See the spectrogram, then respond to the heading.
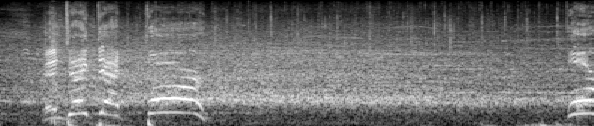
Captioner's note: crowd cheering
